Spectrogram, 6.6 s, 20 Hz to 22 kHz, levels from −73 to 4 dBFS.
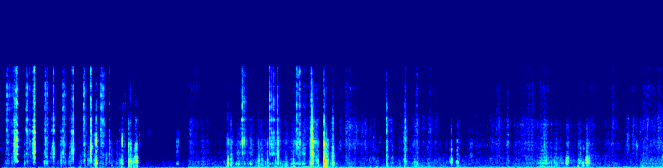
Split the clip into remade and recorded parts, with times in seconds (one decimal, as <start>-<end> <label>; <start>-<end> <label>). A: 0.0-1.5 recorded; 1.5-3.2 remade; 3.2-5.3 recorded; 5.3-5.8 remade; 5.8-6.6 recorded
